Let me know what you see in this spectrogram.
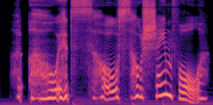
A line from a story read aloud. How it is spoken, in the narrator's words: murmured Leslie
